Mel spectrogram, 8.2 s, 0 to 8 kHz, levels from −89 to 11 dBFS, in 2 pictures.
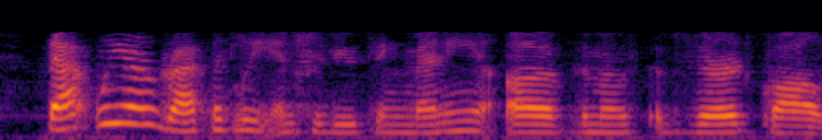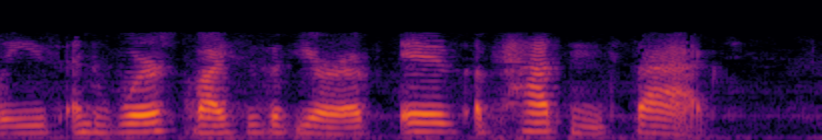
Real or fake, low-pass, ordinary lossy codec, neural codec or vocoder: real; 7.2 kHz; AAC, 16 kbps; none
